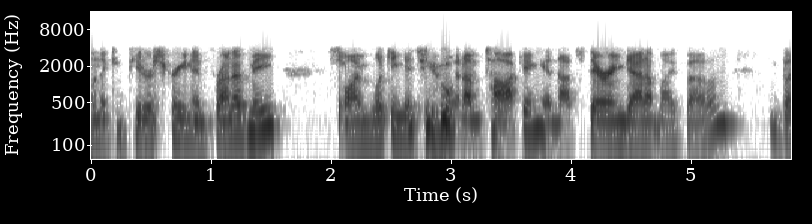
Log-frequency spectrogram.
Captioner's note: chuckles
